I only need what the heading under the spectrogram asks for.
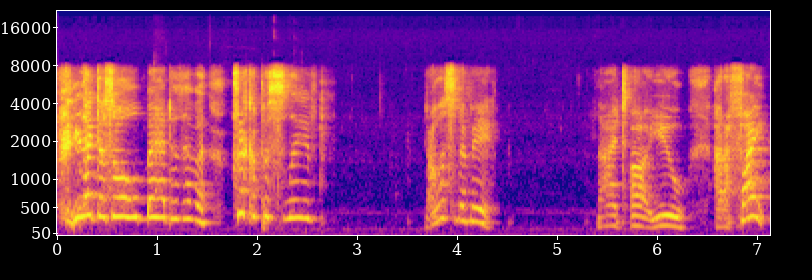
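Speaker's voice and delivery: put-on a proud old dad talking his son into the fight; old dad pep talk. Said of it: "he's like".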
